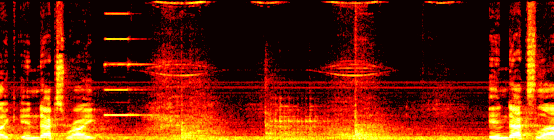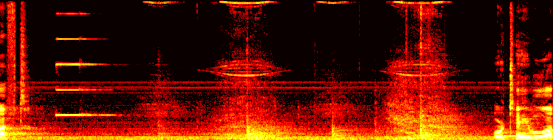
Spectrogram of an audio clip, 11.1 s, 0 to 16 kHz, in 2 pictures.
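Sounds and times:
carousel press mechanical whir: 1.2s - 4.8s, 6.2s - 10.6s.

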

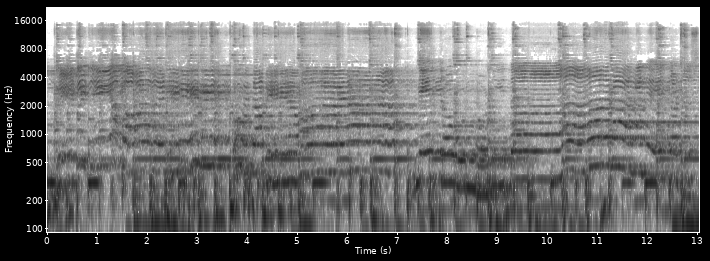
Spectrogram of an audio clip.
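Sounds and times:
children singing devotional song: 0.0s - 13.0s
hand drum rhythm: 0.0s - 13.0s
harmonium: 0.0s - 13.0s.

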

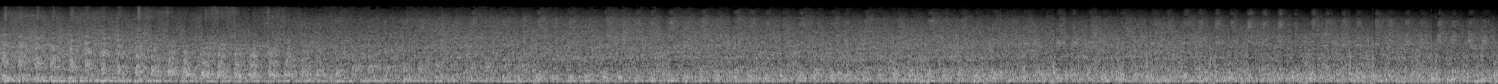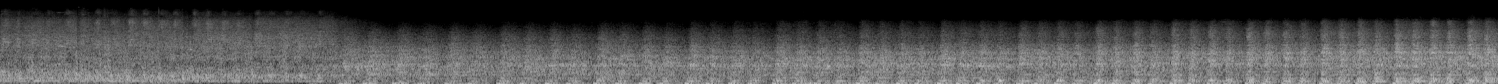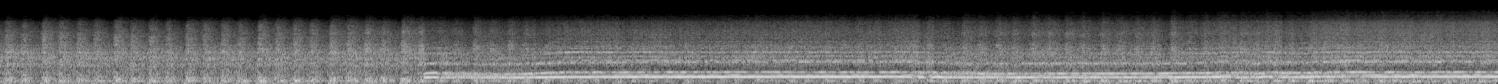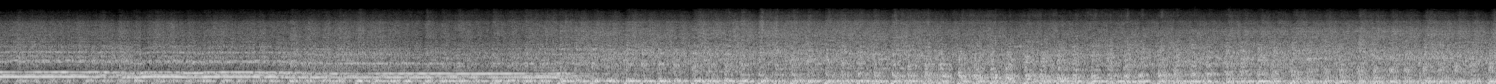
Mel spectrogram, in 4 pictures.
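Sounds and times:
train rolling rumble: 0.0s - 59.9s
wheels clattering on rail: 0.0s - 59.9s
steam locomotive chime whistle: 34.2s - 51.0s.

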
